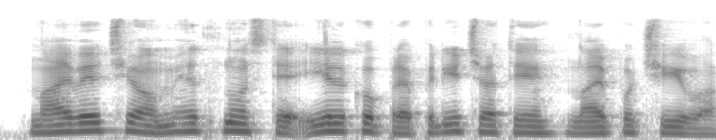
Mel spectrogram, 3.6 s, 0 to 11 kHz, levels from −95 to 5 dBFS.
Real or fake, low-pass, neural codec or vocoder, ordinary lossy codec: real; 7.2 kHz; none; none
